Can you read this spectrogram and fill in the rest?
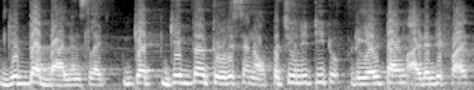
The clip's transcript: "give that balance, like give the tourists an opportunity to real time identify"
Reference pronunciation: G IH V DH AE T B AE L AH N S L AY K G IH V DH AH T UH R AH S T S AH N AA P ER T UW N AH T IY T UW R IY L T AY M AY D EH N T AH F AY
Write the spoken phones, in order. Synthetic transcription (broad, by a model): G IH V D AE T B AE L AH N S L AY K G IH V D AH T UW R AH S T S AH N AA P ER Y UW N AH T IY T UW R IY L T AY M AY D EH N T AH F AY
